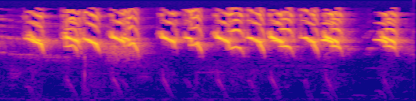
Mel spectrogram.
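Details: Young chicks beside a mother hen, playing and eating freely, give high, sharp downslurred peeps in quick clustered bursts, several birds overlapping, with short quiet pauses between groups.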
